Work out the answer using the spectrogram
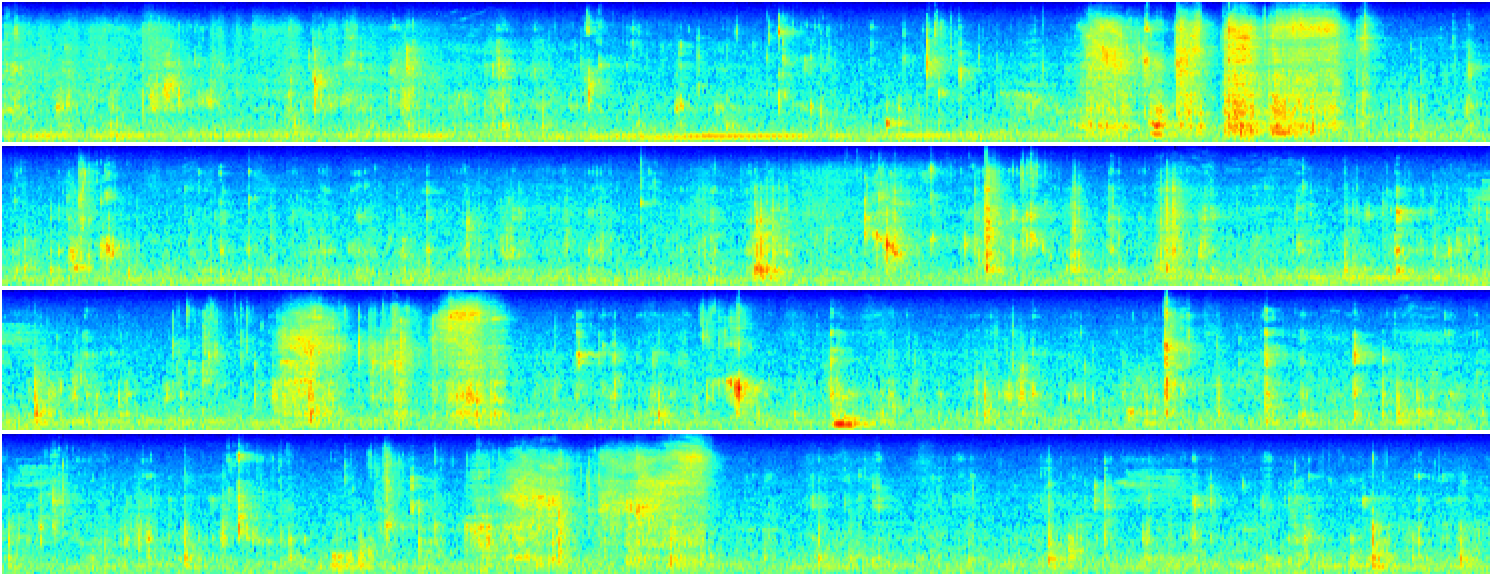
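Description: Close-miked chewing and biting of a beef meatball stuffed with beef trimmings in chilli sauce: a run of small wet clicks and mouth noises, with louder bursts of chewing three times.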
